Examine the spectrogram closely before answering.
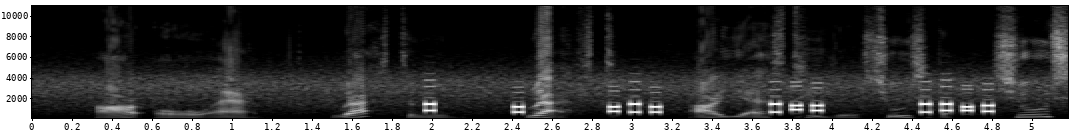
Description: DTMF, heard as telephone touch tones, dialled by machine, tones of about 50 ms, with speech in Chinese. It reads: 9 1 431 308 3975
